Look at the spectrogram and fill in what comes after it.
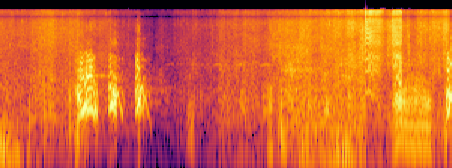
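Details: Teddy Roosevelt Terriers playing outdoors near woods on a warm February day in Georgia; three short sharp barks in quick succession near the start, then a rough scuffling growl and further yaps, with a woman talking.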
